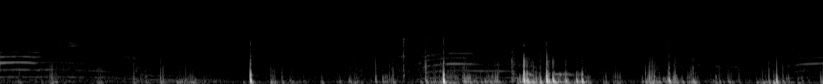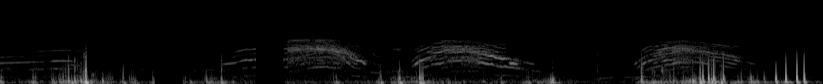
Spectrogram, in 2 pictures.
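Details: Two pet cats in a playful scuffle. Rough handling noises and soft thuds come first, then several drawn-out, arching yowls, each rising and falling over about a second, with short pauses between them near the end.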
